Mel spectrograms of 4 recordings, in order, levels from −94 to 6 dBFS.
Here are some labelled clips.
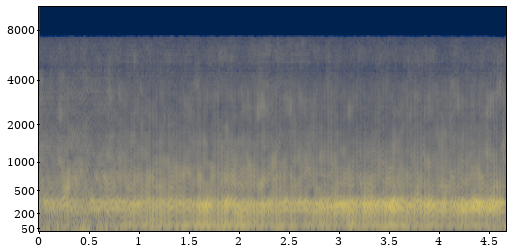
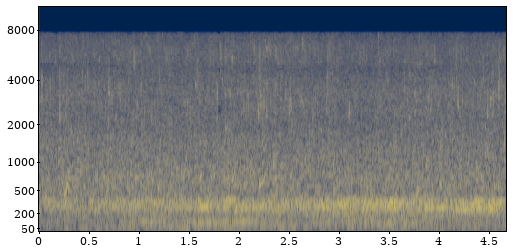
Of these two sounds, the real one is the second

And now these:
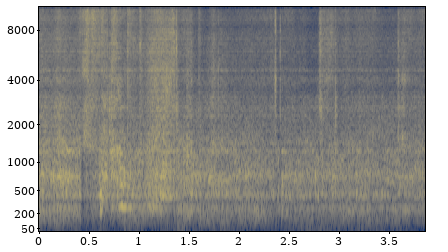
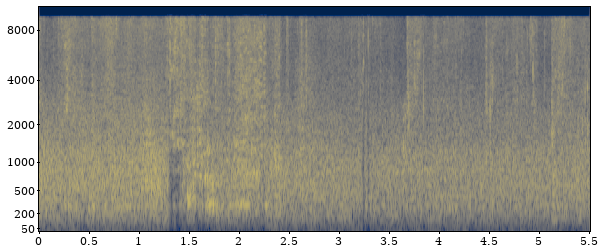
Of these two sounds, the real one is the second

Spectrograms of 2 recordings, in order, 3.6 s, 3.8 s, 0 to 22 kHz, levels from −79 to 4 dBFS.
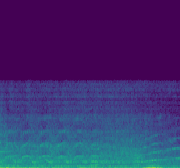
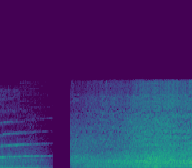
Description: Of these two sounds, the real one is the second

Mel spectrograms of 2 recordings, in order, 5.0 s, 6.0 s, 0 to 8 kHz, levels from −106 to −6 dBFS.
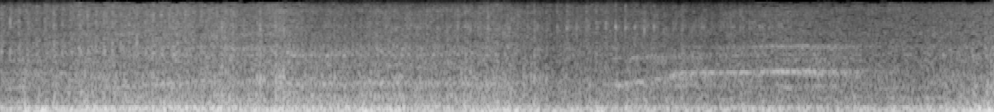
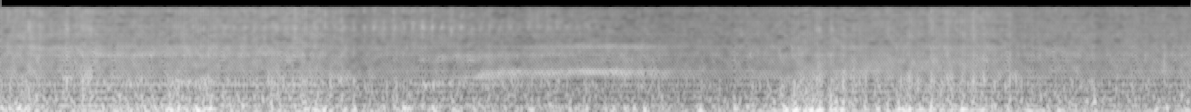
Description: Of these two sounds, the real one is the first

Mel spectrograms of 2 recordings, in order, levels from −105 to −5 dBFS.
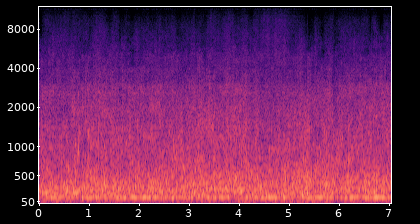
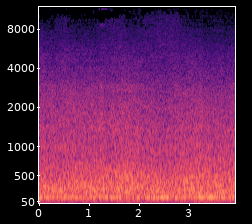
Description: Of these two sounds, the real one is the second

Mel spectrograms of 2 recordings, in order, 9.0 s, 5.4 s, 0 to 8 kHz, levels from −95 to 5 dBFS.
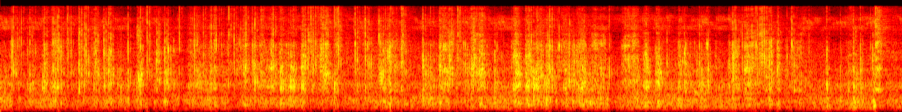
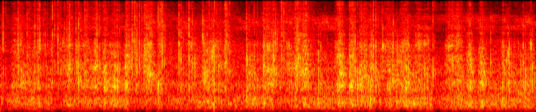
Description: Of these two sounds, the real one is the first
